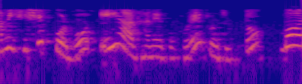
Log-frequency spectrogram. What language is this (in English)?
Bangla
